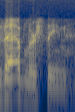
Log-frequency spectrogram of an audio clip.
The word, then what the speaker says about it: Adlerstein: The last one is Adlerstein.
